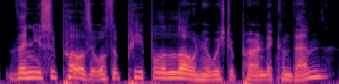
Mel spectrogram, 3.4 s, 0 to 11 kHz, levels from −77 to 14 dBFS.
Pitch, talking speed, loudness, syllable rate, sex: 155 Hz, 245 wpm, -19 LUFS, 6.4 syllables/s, male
